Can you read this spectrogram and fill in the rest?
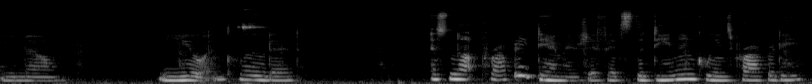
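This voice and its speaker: A woman voicing a seductive, domineering Demon Queen in an ASMR roleplay, breathy and often near a whisper, with a smug, coaxing, commanding manner. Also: medium pitch, warm tone, lightly acted.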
